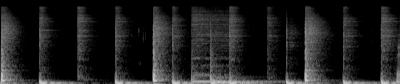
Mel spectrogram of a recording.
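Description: Recorded acoustic drum kit playing a groove of kick, snare, hi-hat and cymbal strikes, the dry close-miked kit blended with simulated Sound City Studios room microphones. There is a brief gap about a second in.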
